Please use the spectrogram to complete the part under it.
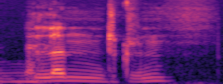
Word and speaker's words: Lundgren: And then at the end, it finishes on that, and we're just in a big Lundgren. Or is that how you say it? – Lundgren. – Lundgren.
